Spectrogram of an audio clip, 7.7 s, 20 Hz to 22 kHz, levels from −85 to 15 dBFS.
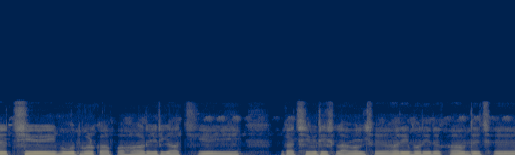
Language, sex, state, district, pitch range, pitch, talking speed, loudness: Maithili, male, Bihar, Begusarai, 135-140 Hz, 140 Hz, 100 wpm, -34 LUFS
